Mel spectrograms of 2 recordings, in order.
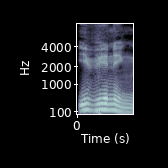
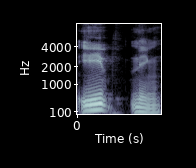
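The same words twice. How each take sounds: First: The first vowel is short. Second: The first vowel is drawn out long. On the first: The speaker calls it wrong. "ইভিনিং না" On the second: The speaker calls it right. "ইভিনিং একটু টান হবে"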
